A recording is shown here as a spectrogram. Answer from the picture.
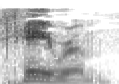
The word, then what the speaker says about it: Cherem: C-H-E, if you want to put a line over the E, you can. That first E is a long E. R-E-M, the second E is a short E. And so we pronounce it Cherem, number 2764.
